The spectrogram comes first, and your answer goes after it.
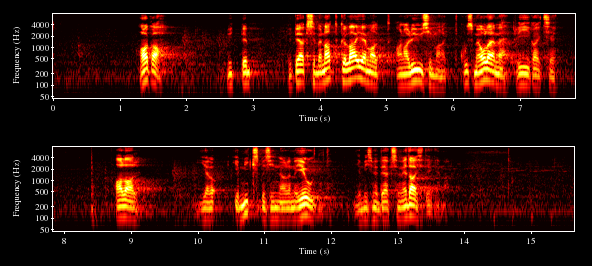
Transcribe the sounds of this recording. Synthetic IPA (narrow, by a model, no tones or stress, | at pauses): ɑɡ̥ɑ | nyːd̪̥̚p | me̞pe̞ɑksime̞nɑt̪ːˑu̥kːˑe̞lɑje̞mɑlt̪ːˑɑnɑlyːsimɑe̞t̪ˑkusme̞o̞le̞me̞riːɡ̥ʲikɑjt̪se̞ | ɑlɑl | jɑjɑmiksme̞sinːo̞le̞me̞jɤwd̪̥nud̪̥jɑmisme̞peɑksime̞e̞d̪̥ɑsi̥t̪e̞̰ɡ̥e̞̰mɑ̰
